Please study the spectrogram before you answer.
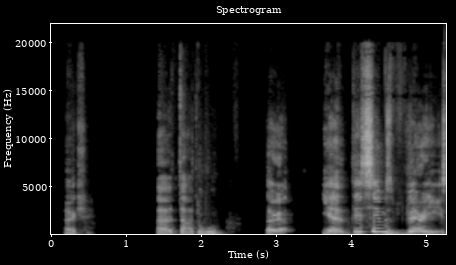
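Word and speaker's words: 打赌: 打赌. Wow, alright. 打赌. 打赌. 我跟你打赌. Sorry, I've been mispronouncing this a long time.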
